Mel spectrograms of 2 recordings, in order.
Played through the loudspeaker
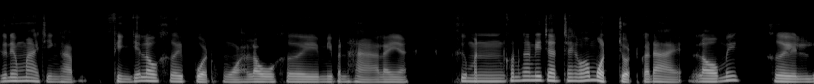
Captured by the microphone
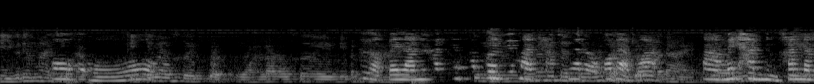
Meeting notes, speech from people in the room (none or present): present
